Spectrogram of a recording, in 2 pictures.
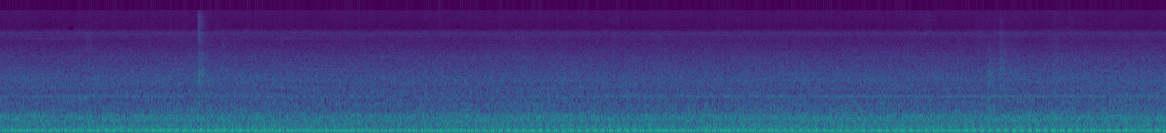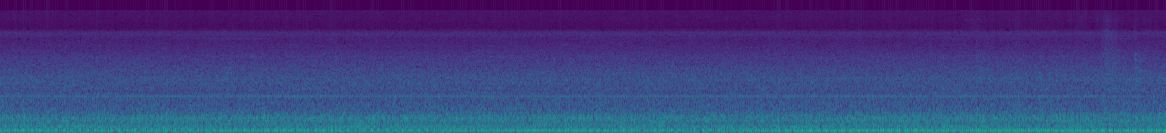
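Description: Ship's engine machinery running steadily: a low drone with a faint steady whine above it.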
